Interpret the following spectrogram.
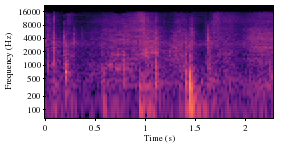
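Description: A few faint knocks and clicks as a motorhome cab seat is unlocked and swivelled round.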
